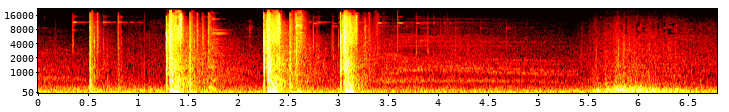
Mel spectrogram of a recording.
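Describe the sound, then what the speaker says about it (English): Three loud, sharp gunshots ring out in the VR shooter game Into the Radius 2, evenly spaced about a second apart over a low ambient rumble, followed by a softer distant thud. "Shots might have drawn other enemies."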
